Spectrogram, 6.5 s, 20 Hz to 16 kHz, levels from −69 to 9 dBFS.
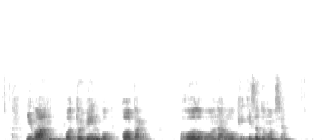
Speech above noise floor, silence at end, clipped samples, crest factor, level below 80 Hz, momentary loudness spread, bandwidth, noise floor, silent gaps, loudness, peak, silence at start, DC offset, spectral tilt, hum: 48 dB; 0.75 s; under 0.1%; 22 dB; -58 dBFS; 14 LU; 7.2 kHz; -69 dBFS; none; -22 LUFS; 0 dBFS; 0.5 s; under 0.1%; -8 dB/octave; none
